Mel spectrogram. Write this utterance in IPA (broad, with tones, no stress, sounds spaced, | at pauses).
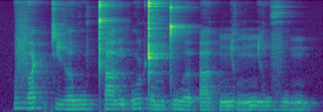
v a˦˥ k̚ c i˨˩˨ ə̯ w u˨˩ t̪ʰ a˧ n ʔ u˧˥ ʈ ə˨˩˨ m t̪ u˨˩˨ ə̯ ʔ a˨˩ t̚ ɲ ə˨˩˨ ŋ ɲ ɨ˨˩ w v u˨˩ ŋ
